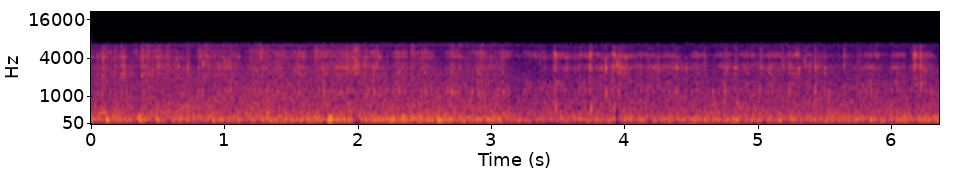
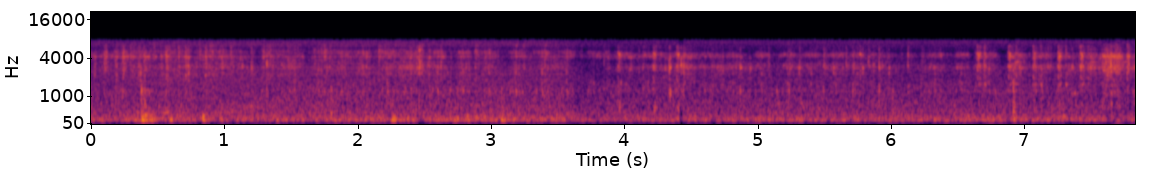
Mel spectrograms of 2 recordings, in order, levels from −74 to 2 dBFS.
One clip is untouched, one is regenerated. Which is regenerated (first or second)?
second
